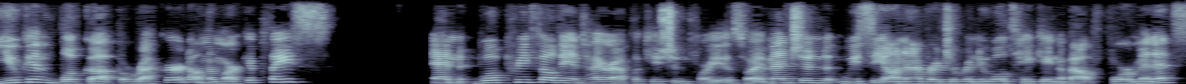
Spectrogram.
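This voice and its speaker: A woman with medium pitch speaks at a fairly quick pace. Her voice has vocal fry and ordinary pitch variation. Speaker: software company representative presenting to insurance brokers. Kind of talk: product demo webinar. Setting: webinar. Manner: fast.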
